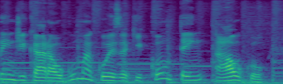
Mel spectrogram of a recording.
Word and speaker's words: álcool: Em português seria álcool. A diferença então seria que em espanhol a sílaba forte seria ol. E em português seria a sílaba inicial que seria ao.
